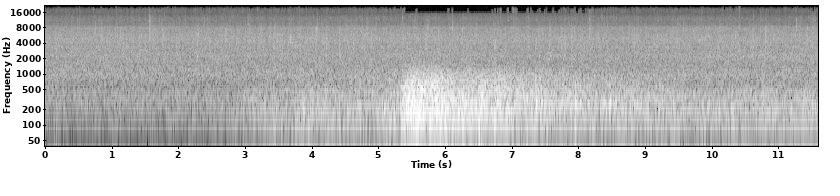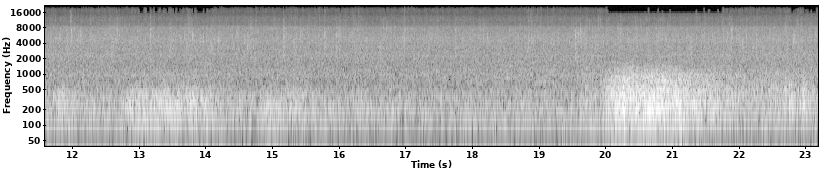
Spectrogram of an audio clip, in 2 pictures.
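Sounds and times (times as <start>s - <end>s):
calming rain: 0.0s - 23.1s
thunder: 5.0s - 9.5s, 19.7s - 23.1s.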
